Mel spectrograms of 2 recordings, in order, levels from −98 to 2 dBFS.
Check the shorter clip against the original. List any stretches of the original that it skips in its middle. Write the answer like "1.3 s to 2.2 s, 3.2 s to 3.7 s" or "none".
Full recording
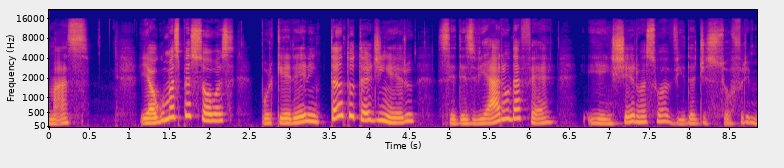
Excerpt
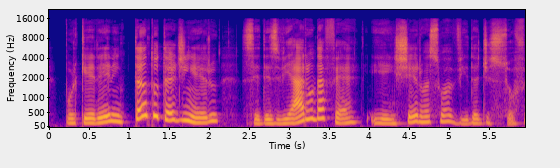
6.4 s to 6.6 s

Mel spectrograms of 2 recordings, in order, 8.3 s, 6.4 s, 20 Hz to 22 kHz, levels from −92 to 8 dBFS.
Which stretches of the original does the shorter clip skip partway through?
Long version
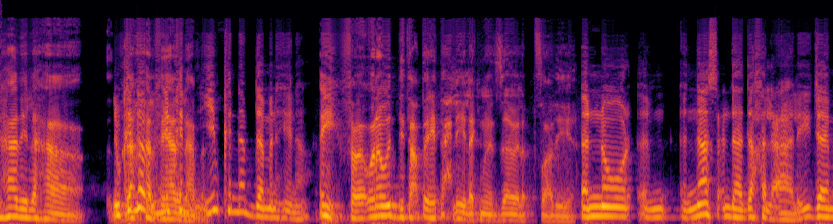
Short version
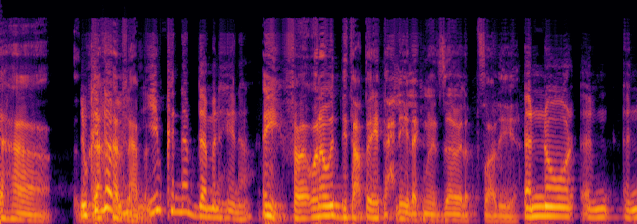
1.6 s to 1.8 s

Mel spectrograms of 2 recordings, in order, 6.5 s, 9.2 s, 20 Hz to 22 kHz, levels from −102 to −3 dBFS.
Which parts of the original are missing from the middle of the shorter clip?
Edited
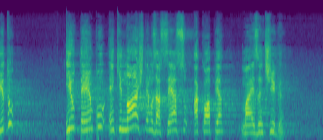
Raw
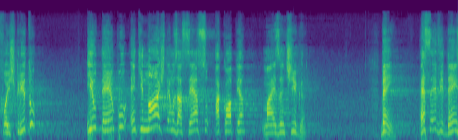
none

